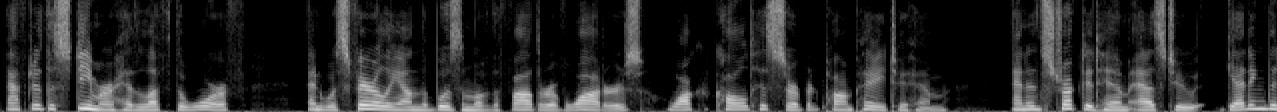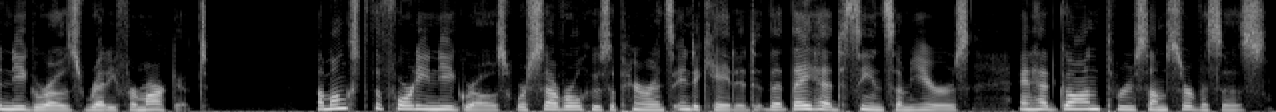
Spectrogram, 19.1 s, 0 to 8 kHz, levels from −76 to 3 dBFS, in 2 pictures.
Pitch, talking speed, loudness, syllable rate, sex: 210 Hz, 180 wpm, -19 LUFS, 5.3 syllables/s, female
